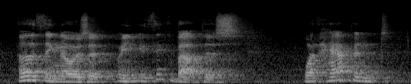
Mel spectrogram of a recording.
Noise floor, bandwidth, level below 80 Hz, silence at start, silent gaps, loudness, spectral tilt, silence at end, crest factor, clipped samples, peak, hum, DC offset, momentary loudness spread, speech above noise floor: -51 dBFS; 12.5 kHz; -64 dBFS; 0 s; none; -29 LUFS; -4.5 dB/octave; 0 s; 20 dB; under 0.1%; -10 dBFS; none; under 0.1%; 10 LU; 22 dB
